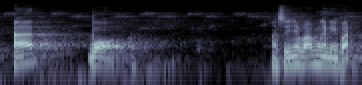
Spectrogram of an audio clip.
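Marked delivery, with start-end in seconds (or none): 0.1-1.4 "At to" with the to cut off as its own syllable; two chopped beats "At to"; wrong split "at to". Shown as a demonstration. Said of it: "Jangan seperti itu ya".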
